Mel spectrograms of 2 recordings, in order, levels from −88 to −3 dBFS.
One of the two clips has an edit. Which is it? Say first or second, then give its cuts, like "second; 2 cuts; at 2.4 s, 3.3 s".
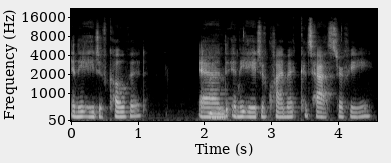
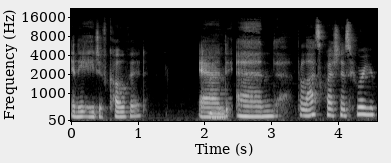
second; 1 cut; at 2.4 s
